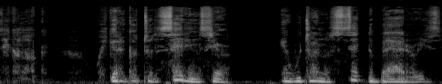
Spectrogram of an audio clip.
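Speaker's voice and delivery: hushed whisper. Showing viewers the charger settings on video, whispering. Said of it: "I'm whispering now".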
